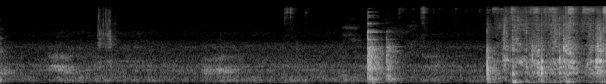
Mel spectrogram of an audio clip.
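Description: A metal spoon clinks sharply against a stainless steel mixing bowl, then from about five seconds in scrapes and clinks steadily round it, stirring oil into egg, salt and sugar for dough.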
